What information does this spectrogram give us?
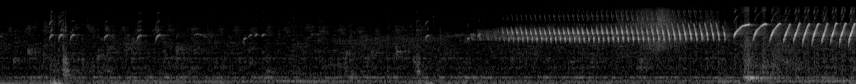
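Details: A canary, sung to stimulate other canaries, is quiet at first with scattered soft notes. It then rises into a steady high rattling trill and a series of quick looping whistles.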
